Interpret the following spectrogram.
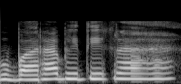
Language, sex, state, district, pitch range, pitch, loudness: Hindi, female, Jharkhand, Palamu, 240-255 Hz, 255 Hz, -14 LUFS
